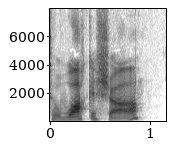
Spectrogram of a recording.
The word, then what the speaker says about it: Waukesha: The correct pronunciation is Waukesha.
